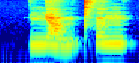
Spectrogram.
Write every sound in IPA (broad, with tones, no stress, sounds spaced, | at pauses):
ɲ a˨˩˨ m t̪ʰ ə˧ ŋ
